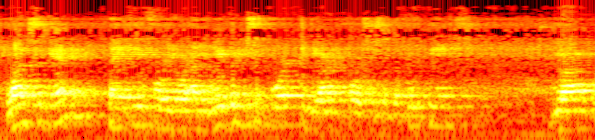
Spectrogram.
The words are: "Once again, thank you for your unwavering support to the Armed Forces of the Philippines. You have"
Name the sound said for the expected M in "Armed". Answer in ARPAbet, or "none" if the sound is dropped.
none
